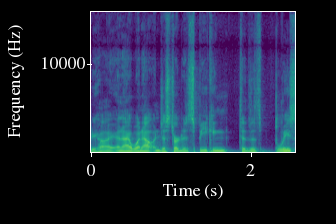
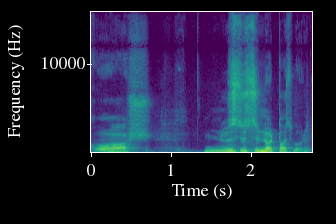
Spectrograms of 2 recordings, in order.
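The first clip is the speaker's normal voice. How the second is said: put-on puffing, sighing French-accented refusal; huff, then refuse haltingly in a French accent; imitated French-Belgian reluctance; 3 semitones higher, 4 dB quieter, slower than usual. Locals answering a rushing American, reluctant French-accented sighs. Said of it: "and they're like".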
